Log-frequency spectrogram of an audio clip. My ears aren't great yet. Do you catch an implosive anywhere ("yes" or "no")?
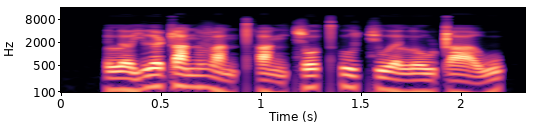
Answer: no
